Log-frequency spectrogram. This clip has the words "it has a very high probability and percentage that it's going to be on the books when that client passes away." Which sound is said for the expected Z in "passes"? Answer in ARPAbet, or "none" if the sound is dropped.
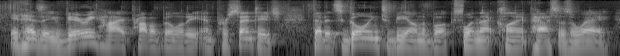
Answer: Z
